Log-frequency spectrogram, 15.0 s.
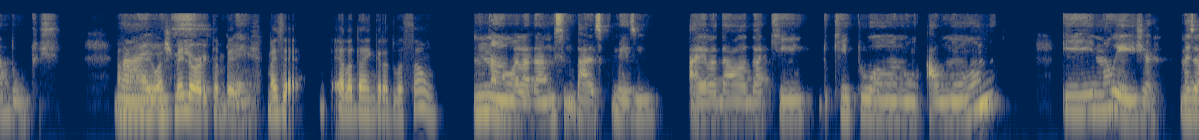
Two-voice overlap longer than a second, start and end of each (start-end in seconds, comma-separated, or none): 1.5-3.2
